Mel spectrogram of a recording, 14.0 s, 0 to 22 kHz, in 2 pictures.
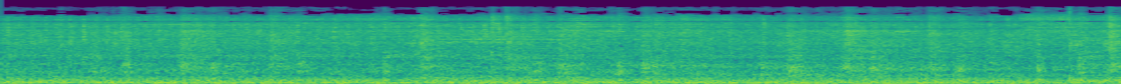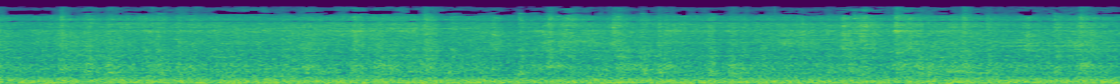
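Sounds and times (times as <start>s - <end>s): train wheels rumbling on rail: 0.0s - 14.0s
wheels clicking over rail joints: 0.0s - 14.0s.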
